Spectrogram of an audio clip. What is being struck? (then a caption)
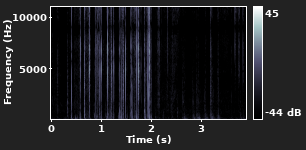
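Metal gear shift knob. Long white acrylic nails tap and scratch a small, solid, round chrome metal gear shift knob engraved with a 1-6 shift pattern. A quick burst of about fourteen sharp, bright clicking taps comes first. Softer, rasping scratches follow.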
